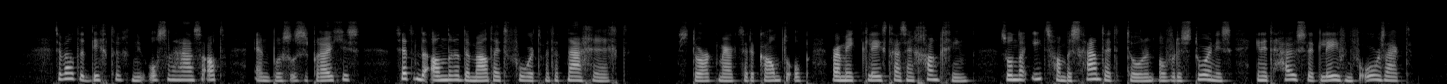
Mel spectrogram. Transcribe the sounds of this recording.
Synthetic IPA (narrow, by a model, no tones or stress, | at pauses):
təɹʋɛːlˠdədɪχtəɹnyʔɔsənɦaːzəɑt | ʔɛnbrɵsəlˠsəbrœɥcəs | z̥ɛtəndəʔɑndərəndəmaːlˠtɛjtfʊːɹtmɛtɦətnaːχərɪχt | stɔɹkmɛɹk̚tədəkɑlˠmtəʔɔpʋaːɹmejklejstraːzɛjnχɑŋχɪŋ | z̥ɔndəɹʔitsfɑnbəsχaːmtɦɛjtə̥townənowvəɹdəstʊːɹnɪsɪnɦəthœɥsələklejvənvə̰ɹʔʊːɹzaːk̚t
